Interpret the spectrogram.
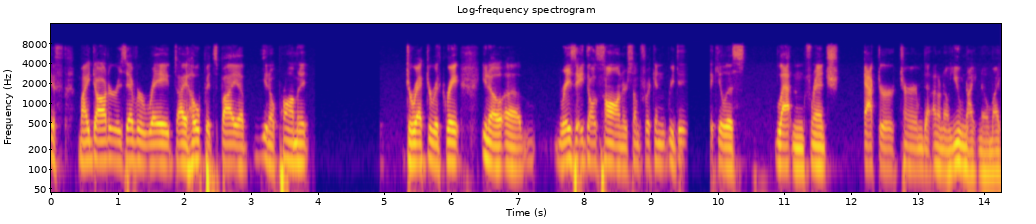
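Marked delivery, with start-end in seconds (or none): none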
